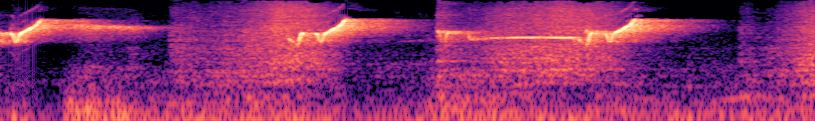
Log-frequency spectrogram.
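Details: Red-headed flowerpecker call used as a lure for bird trapping: high thin notes with a flat held tone and a sharp rising upsweep, repeated about every one and a half seconds.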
